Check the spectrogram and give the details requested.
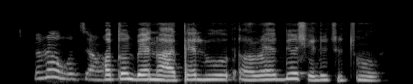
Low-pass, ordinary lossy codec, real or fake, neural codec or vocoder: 7.2 kHz; none; fake; codec, 16 kHz, 2 kbps, FreqCodec, larger model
